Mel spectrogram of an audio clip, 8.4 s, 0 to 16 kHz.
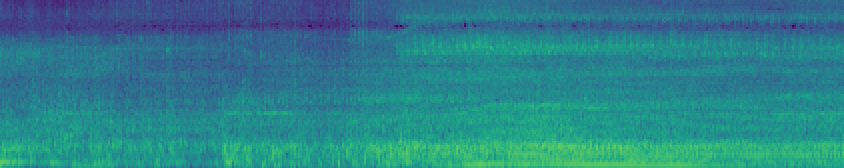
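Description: Modified off-road 4x4's engine working under load through mud, getting louder about four seconds in and then holding steady.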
